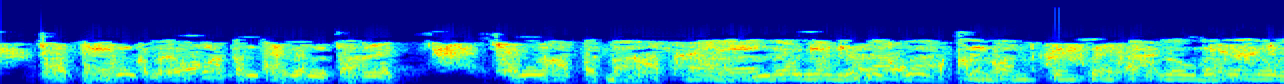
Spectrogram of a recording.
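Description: Speech only: one voice talking on with hardly a pause, narrow and muffled in tone like a radio broadcast.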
